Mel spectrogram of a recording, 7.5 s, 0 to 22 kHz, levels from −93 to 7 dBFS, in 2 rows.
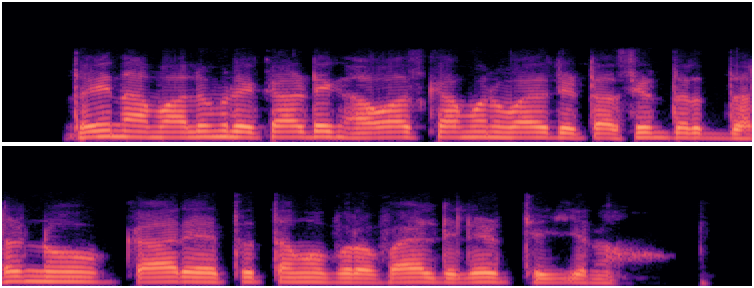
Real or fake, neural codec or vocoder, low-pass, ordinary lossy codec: real; none; 5.4 kHz; Opus, 24 kbps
